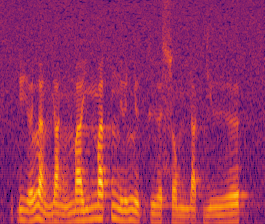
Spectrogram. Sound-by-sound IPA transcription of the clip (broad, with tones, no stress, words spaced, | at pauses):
ɗi˨˩˦ə̯la˨˩˨nja˨˩˨ŋ ma˧˥jma˦˥t̚ nɨ˧˥lɨ˨˩ kɨ˨˩ə̯sɔ˨˩m ja˨˩k̚ jɨ˧˥ə̯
